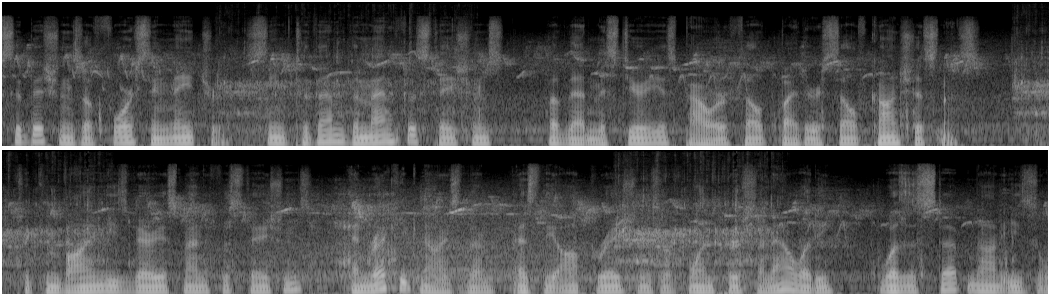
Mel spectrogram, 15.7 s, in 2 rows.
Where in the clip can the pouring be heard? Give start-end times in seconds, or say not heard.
1.6-3.6, 7.5-8.7, 12.4-13.8.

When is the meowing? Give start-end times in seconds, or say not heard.
not heard.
